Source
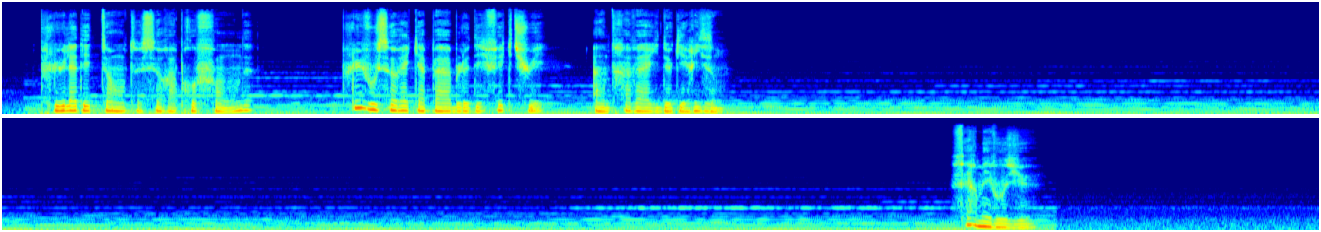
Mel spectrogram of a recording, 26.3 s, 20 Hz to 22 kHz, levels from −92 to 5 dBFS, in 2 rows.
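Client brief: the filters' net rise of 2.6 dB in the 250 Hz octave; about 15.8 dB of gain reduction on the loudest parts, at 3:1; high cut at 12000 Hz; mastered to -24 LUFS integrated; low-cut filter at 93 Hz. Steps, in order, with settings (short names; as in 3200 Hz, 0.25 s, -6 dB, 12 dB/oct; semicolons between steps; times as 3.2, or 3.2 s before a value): HPF 93 Hz; LPF 12000 Hz; bell 250 Hz +4 dB; compressor 3:1, threshold -37 dBFS; gain +17.5 dB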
